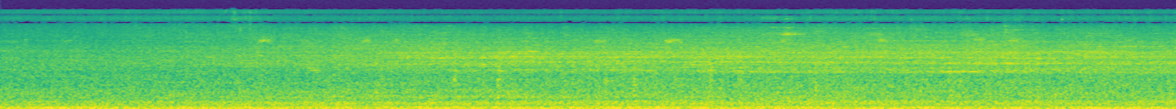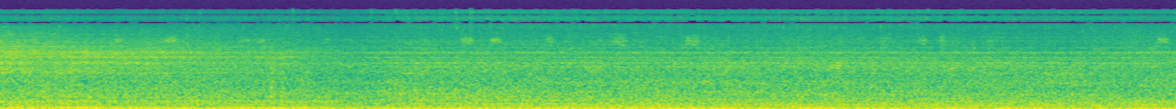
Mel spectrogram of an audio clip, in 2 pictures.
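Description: Passenger train running along a riverside line, its rolling noise swelling through the middle and fading out about fifteen seconds in, over a steady low rumble.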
